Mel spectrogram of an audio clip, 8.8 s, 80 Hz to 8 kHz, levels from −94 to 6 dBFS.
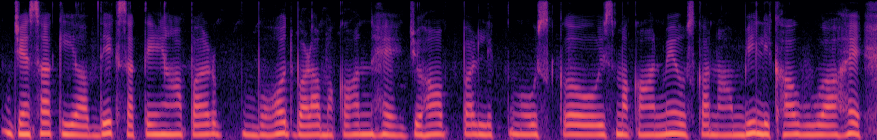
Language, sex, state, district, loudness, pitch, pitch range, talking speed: Hindi, female, Chhattisgarh, Balrampur, -28 LUFS, 205 Hz, 195-210 Hz, 170 wpm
